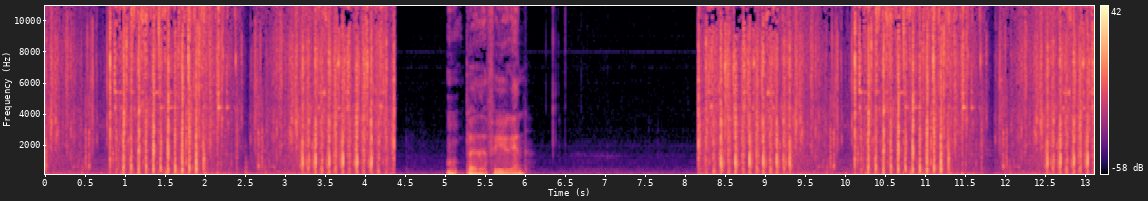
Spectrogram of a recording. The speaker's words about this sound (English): Yeah, if you're a dog, if you've got a dog that's got wet, it's a dog shaking. Wet dog.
